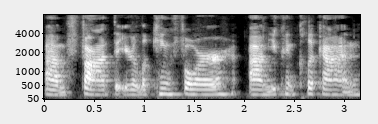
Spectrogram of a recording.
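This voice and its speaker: Her voice sits at a medium pitch for a woman and carries audible vocal fry. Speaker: college instructor. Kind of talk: screen-recorded tutorial lecture. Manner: hesitant, many filler ums.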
